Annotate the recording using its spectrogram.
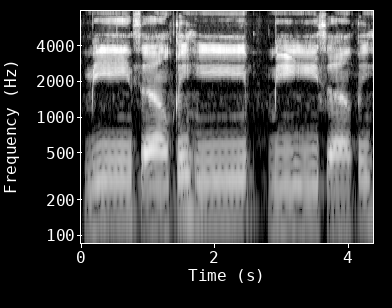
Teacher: قوف کو موٹا کریں گے اور زیر کو نرمی سے پڑھیں گے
